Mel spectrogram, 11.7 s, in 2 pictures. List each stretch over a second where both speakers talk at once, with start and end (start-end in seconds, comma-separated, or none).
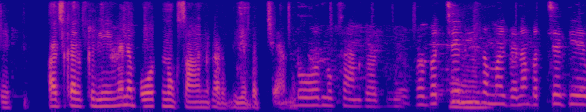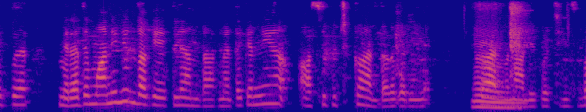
none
